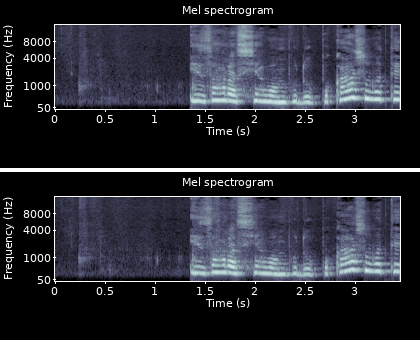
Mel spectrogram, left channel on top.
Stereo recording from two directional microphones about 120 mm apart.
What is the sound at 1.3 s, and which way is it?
Speech, 40° left (ahead or behind).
